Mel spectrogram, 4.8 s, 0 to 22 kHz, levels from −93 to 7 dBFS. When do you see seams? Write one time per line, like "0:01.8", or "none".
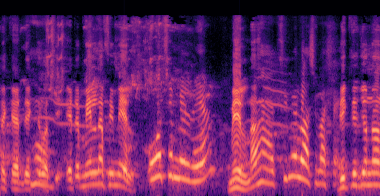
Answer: none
